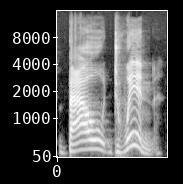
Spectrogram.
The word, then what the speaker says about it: Bowdoin: Bowdoin is pronounced Bowdwin.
